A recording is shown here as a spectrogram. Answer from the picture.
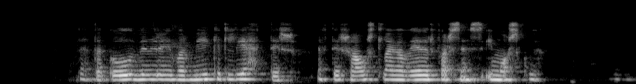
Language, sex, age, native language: Icelandic, female, 40-49, Icelandic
